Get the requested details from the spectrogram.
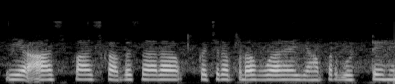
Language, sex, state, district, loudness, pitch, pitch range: Hindi, female, Uttar Pradesh, Muzaffarnagar, -19 LUFS, 220 Hz, 215-225 Hz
